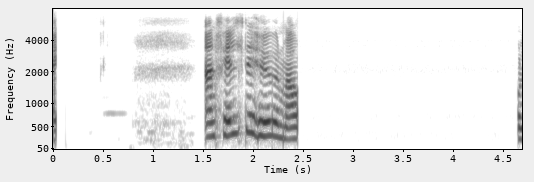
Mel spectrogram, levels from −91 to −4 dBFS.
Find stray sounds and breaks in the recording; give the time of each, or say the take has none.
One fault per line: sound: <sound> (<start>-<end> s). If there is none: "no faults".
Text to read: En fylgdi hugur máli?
no faults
